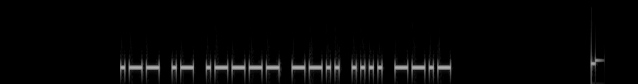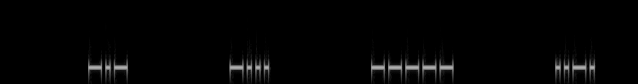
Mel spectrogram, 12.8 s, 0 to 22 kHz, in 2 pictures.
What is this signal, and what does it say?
Morse code, heard as a keyed tone, about 28 wpm, spaced as for 14 wpm, 700 Hz. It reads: WA1ZHQ KB0F
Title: USA Call Signs - 6 Characters - 8x Character Spacing - 28wpm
